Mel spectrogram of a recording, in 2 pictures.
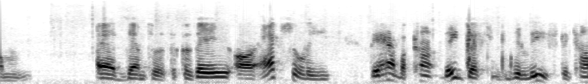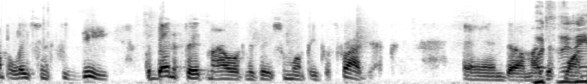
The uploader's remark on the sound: call in guest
